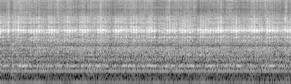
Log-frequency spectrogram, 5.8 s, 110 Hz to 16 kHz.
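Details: Old Genie Model 209 chain-drive garage door opener with code-card radio, bigger sprocket, closing; steady motor hum with faint rhythmic chain clatter, even to the limit, running normally.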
